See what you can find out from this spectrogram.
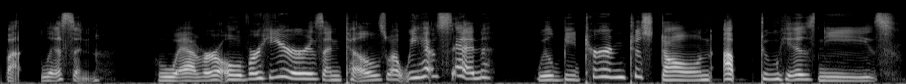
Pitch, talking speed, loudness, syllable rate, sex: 230 Hz, 125 wpm, -20 LUFS, 3.4 syllables/s, female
